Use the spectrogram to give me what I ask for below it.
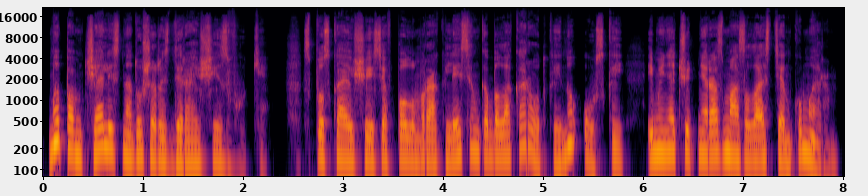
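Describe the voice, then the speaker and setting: A woman's voice: low-pitched, warm tone, no room sound, clean studio sound. A woman narrating an audiobook in the first person, telling the story expressively.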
